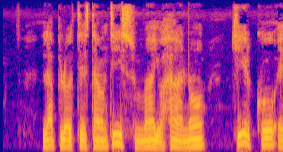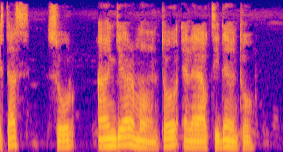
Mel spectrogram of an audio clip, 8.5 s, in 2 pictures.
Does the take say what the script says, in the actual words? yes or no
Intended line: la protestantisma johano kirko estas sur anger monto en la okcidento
yes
